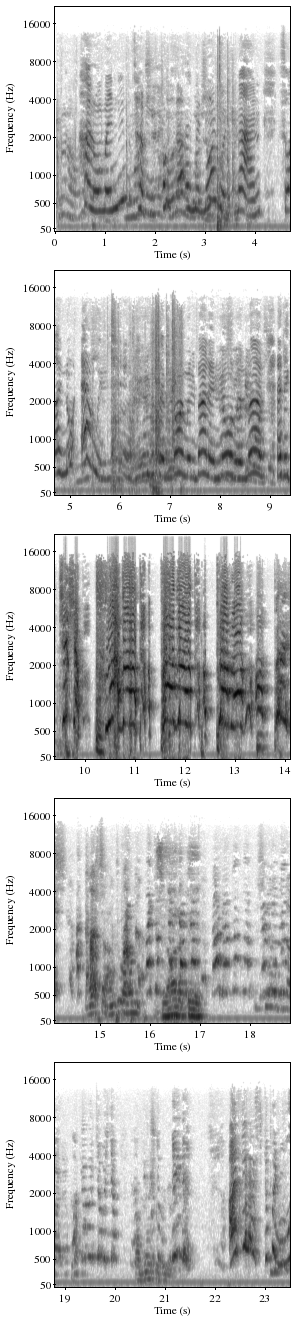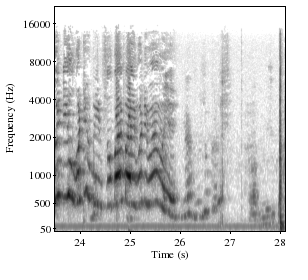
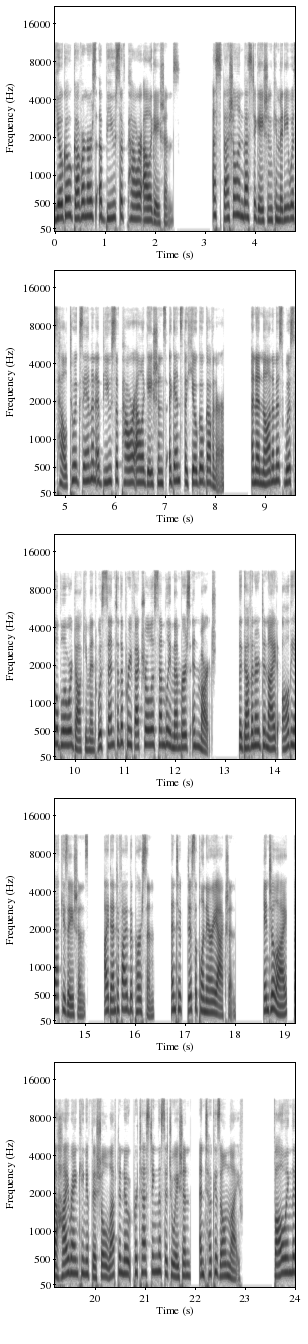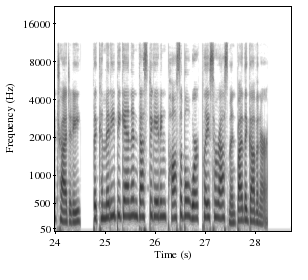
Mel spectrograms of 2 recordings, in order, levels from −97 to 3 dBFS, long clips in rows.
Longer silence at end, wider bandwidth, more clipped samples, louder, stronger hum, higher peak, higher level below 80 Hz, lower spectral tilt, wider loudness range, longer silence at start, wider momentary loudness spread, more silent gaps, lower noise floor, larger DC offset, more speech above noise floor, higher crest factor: second, 0 s vs 0.5 s; first, over 20 kHz vs 12 kHz; first, 0.1% vs under 0.1%; first, -11 LUFS vs -23 LUFS; neither; first, 0 dBFS vs -6 dBFS; first, -44 dBFS vs -50 dBFS; second, -2.5 dB/octave vs -5 dB/octave; first, 19 LU vs 2 LU; first, 0.3 s vs 0 s; first, 25 LU vs 8 LU; second, none vs 3.10-3.15 s, 8.66-8.73 s, 23.54-23.58 s; second, -51 dBFS vs under -90 dBFS; neither; second, 32 dB vs over 68 dB; about the same, 14 dB vs 16 dB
